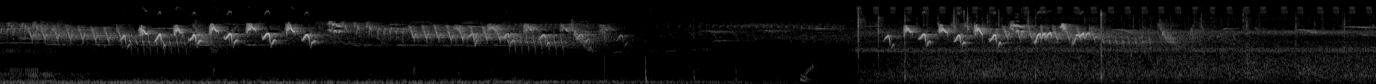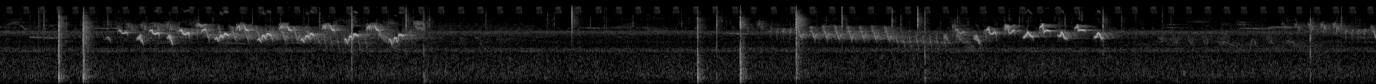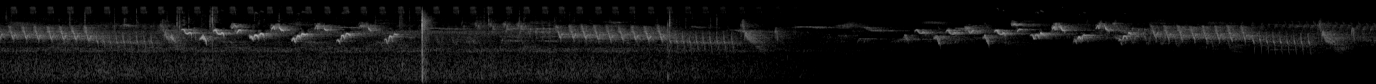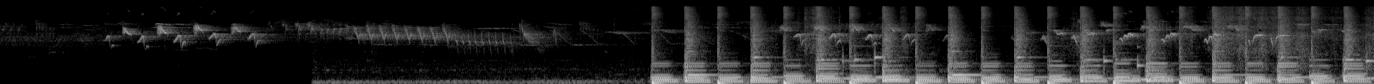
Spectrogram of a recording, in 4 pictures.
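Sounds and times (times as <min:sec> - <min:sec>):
outdoor background noise: 0:00.0 - 0:55.0
songbird trilling: 0:49.0 - 0:55.0.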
